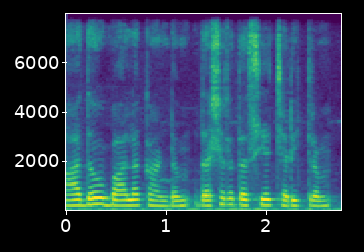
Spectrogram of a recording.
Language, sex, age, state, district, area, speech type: Sanskrit, female, 18-30, Tamil Nadu, Madurai, urban, spontaneous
